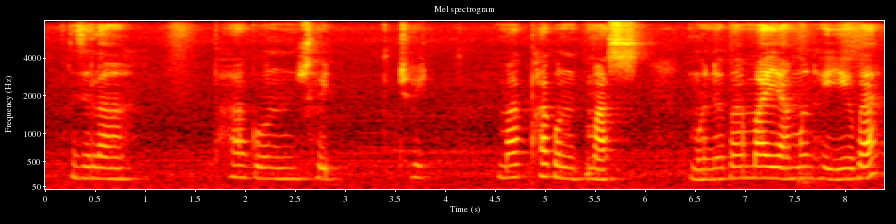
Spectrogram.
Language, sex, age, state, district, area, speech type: Bodo, female, 45-60, Assam, Kokrajhar, rural, spontaneous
